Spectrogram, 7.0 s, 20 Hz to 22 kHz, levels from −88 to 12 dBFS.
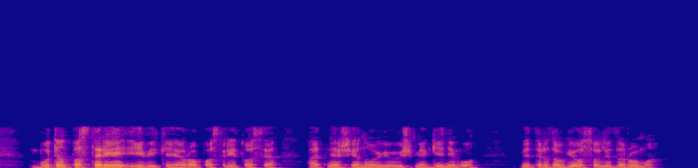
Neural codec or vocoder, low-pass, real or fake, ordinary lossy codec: none; 5.4 kHz; real; MP3, 48 kbps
